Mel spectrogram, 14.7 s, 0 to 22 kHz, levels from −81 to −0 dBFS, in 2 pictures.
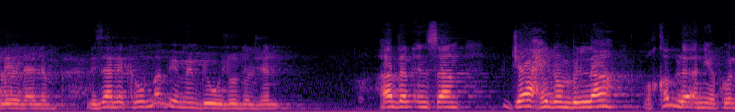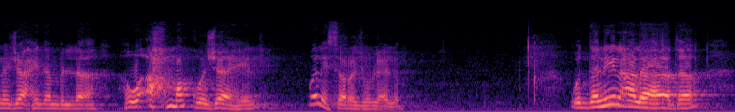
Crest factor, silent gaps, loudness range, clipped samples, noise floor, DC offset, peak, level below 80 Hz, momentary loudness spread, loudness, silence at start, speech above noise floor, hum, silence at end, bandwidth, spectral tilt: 16 dB; none; 6 LU; under 0.1%; -56 dBFS; 0.3%; -10 dBFS; -66 dBFS; 18 LU; -26 LUFS; 0 s; 30 dB; none; 0.05 s; 10.5 kHz; -6.5 dB/octave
